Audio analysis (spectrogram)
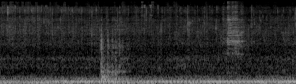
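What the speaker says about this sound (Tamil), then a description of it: "தக்காளியும் பச்சை மிளகாவும் சேர்த்துக்கலாம். போட்டாச்சு. போட்டு நல்லா வதக்கிக்கலாம்" Tomatoes and green chillies sizzle in a pan over a wood fire, a steady close crackle with a low hum beneath and a couple of brief scraping stirs.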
